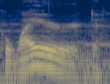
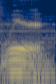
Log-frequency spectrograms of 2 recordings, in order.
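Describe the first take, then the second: First: The word sounds like 'wired', with a long i. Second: The word is said the usual way, as 'weird'. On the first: The speaker calls it wrong. "pronouncing it strange" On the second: The speaker calls it right. "it's just weird"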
